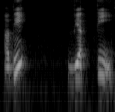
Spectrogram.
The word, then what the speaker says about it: अभिव्यक्ति: व्यक्ति हम बोल के देखते हैं, व्यक्ति, तो क का उच्चारण आधा हो रहा है तो क इस तरह से आधा बनेगा और यहाँ पे ये पूरा त बनेगा।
